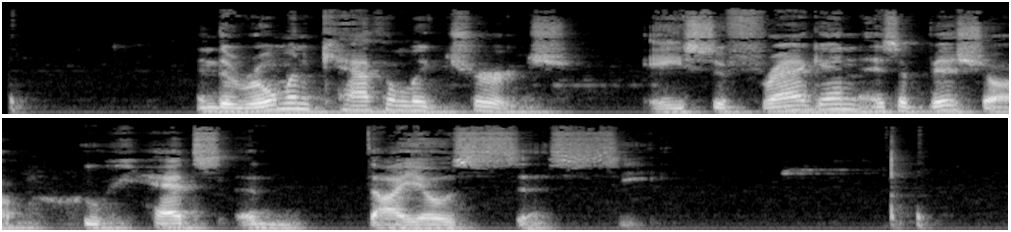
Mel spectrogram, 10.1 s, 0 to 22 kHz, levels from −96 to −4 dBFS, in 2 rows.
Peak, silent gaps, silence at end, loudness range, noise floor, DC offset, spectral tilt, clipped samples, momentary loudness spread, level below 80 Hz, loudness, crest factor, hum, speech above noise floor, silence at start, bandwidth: -2 dBFS; none; 0.45 s; 4 LU; -66 dBFS; under 0.1%; -4.5 dB/octave; under 0.1%; 17 LU; -44 dBFS; -21 LUFS; 20 dB; none; 45 dB; 1 s; 16.5 kHz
